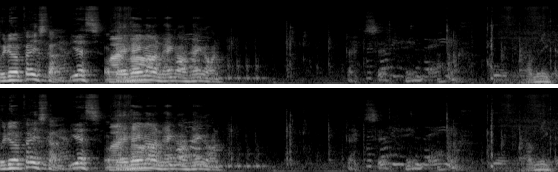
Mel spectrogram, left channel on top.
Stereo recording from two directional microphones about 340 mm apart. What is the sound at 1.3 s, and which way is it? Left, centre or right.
Speech, left.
